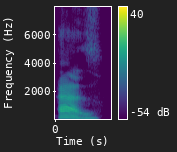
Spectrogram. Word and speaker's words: has: "Has" becomes "azz", and I'm putting the "z" sound because pronunciation, it's not "a-s".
